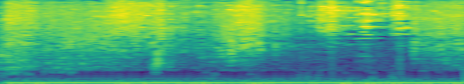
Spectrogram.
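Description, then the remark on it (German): Window glass shattering and tinkling in a bright, sustained crash lasting a couple of seconds, fairly loud, with scattered clinks of falling shards and no voices. “Alle Fenster waren zerstört.”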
